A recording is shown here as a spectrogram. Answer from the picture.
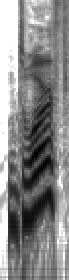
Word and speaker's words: dwarf: Remember, dwarf rhymes with scarf, and it is pronounced very similar. You say dw, arf.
